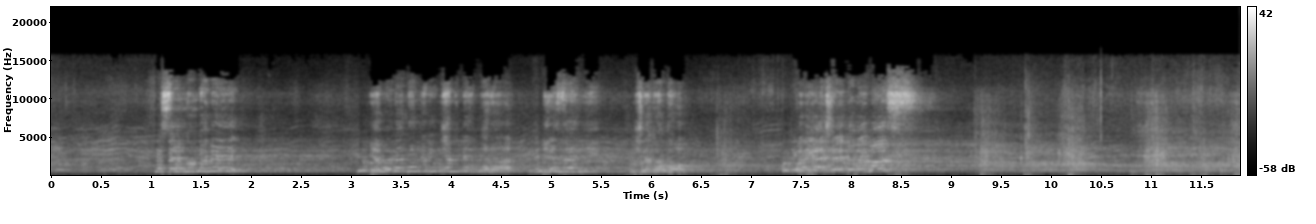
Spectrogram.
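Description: A large crowd of fans cheers and shouts in loud bursts.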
